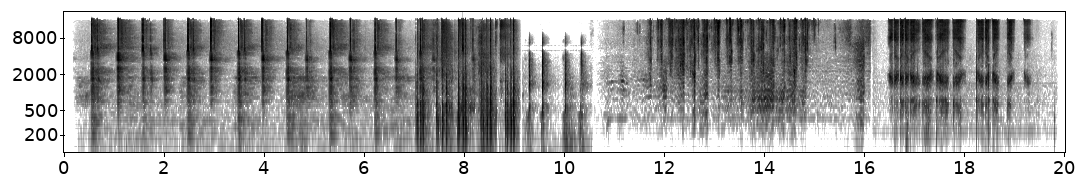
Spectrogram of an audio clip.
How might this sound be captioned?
This track contains 5 sounds. The first is slowed down, but keeps the original pitch. The second crossfades in and is cut and spliced. The third sound has a lowered pitch, but maintains it's original speed. The fourth is reversed and has a raised pitch, but a maintained speed. The fifth is sped up and the pitch is not maintained (so it's raised itself). These manipulations were made using the software "Reaper". The original sounds were created by tapping a pen on a table, swishing water in a water bottle, tapping a metal table and by scratching the microphone. This was recorded with the built in microphone on a macbook pro and edited on reaper.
